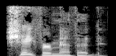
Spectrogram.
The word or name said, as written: schafer method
